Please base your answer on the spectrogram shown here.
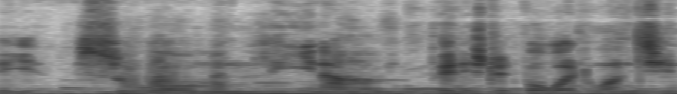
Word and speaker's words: Suomenlinna: Suomenlinna.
